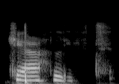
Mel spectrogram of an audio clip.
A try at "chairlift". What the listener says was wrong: Almost. You don't want to say chair. Chair. Okay, chair without the breath.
